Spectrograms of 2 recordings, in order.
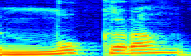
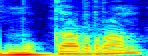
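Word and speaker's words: مكرم: you'll find that there's a person called Mukram, or you know, some have pronounced his name as Mukarram, but Mukram is how it has been written in the Tarikh Baghdad print.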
